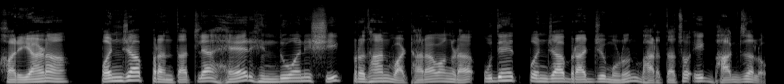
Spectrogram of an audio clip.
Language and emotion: Goan Konkani, neutral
